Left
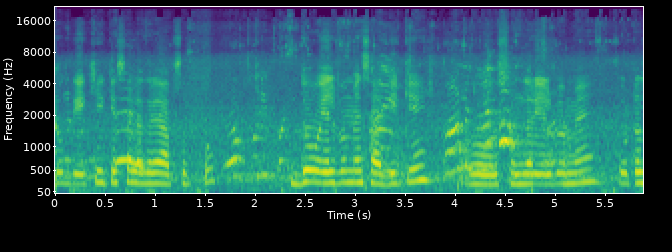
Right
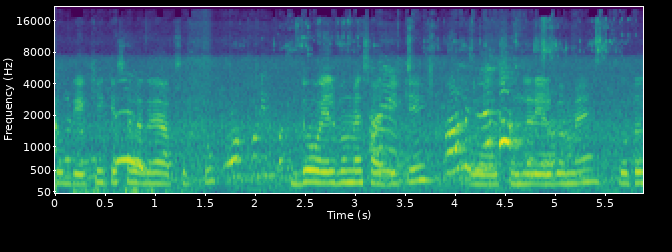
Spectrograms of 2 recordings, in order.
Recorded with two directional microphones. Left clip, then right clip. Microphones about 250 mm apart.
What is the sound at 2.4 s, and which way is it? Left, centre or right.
Speech, left.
